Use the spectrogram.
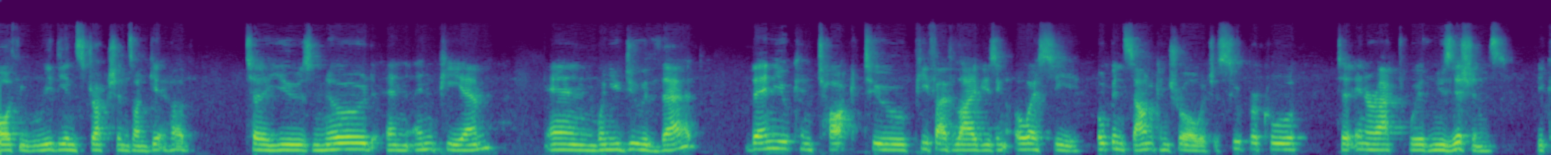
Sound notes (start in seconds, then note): none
